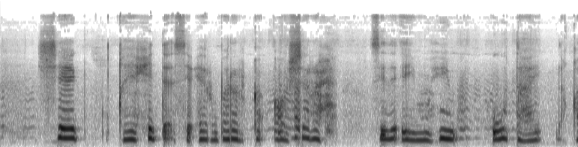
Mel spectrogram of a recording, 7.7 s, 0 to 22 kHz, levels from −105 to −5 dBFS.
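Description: Throughout the speech, the likely cause is MP2 compression running short of bits, a starved MPEG Layer II encode consistent with a rate around 80 kbps. With too little budget across its 32 sub-bands, the encoder drops the upper bands entirely, so nothing remains above 15.2 kHz, and it quantises the surviving bands coarsely. The result is plainly audible: a dulled top end with a gurgling, grainy roughness clinging to the voice from start to finish.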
